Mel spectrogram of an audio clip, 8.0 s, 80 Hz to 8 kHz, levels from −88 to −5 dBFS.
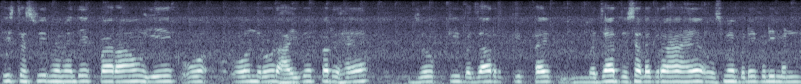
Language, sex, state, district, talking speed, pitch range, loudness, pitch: Hindi, male, Rajasthan, Bikaner, 230 wpm, 175-185 Hz, -16 LUFS, 180 Hz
